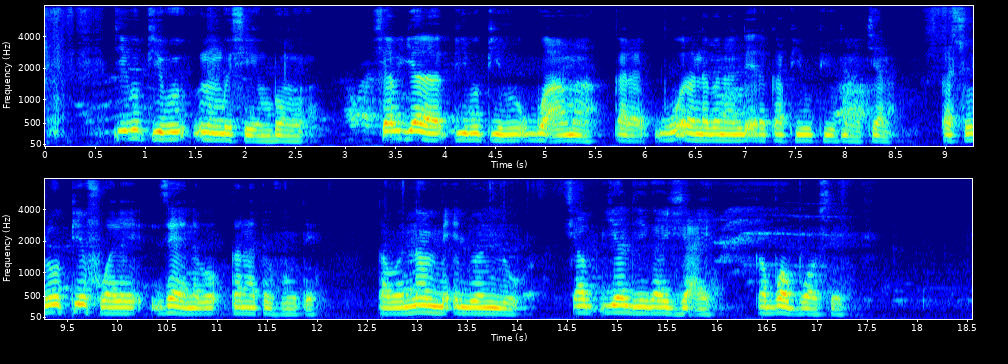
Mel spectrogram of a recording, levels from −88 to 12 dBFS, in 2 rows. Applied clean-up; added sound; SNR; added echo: none; none; none; none.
